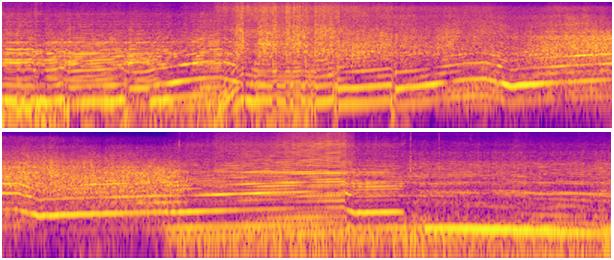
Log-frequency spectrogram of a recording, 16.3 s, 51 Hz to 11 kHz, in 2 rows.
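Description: A Porsche engine revs hard as the car accelerates with launch control through several gears, reaching 100 km/h in 3.4 seconds, its loud roaring pitch climbing, dropping briefly at each shift, then climbing again, with no talking.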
